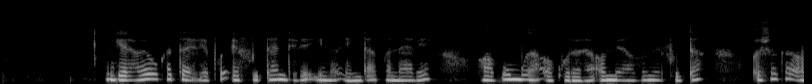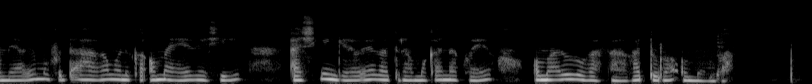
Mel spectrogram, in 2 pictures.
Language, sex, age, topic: Oshiwambo, female, 25-35, finance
